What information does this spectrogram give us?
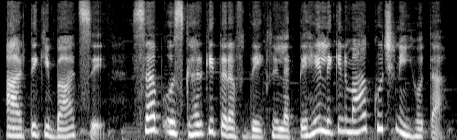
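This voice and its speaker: A woman's voice: a little high, very animated, normal speed, soft background music. A woman narrating a scripted story in a dramatic storytelling style.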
